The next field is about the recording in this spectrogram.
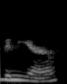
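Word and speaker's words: Vigenère: this it's spelled v-i-g-e-n-e-r-e i believe it's pronounced vineyard but i'm always i've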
